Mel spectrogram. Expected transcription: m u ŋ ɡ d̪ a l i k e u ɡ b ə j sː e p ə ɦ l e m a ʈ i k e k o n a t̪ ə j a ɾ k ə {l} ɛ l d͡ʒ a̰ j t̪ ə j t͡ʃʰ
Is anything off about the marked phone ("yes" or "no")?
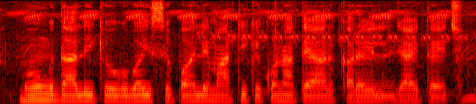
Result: yes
